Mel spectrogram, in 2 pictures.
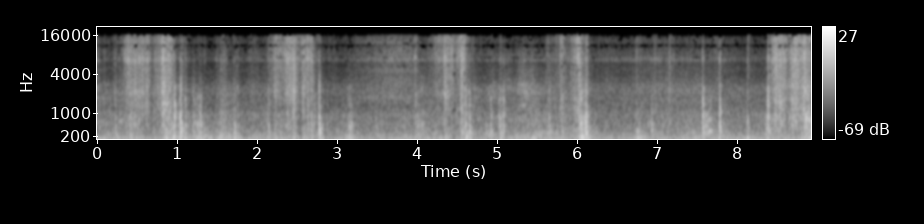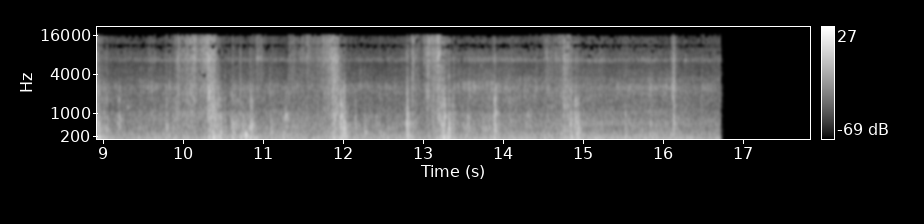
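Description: Wood splits and cracks under a blade.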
